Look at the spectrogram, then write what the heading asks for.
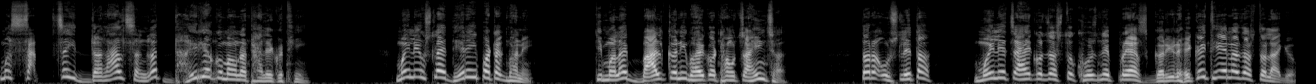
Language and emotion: Nepali, angry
